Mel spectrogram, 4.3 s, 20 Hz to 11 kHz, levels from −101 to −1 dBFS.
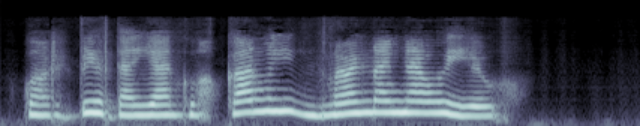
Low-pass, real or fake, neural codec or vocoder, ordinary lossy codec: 7.2 kHz; fake; codec, 16 kHz, 0.5 kbps, FreqCodec, larger model; MP3, 48 kbps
